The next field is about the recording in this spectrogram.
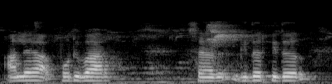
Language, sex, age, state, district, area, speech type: Santali, male, 30-45, West Bengal, Dakshin Dinajpur, rural, spontaneous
